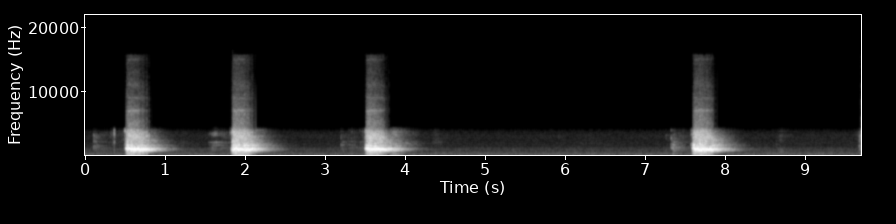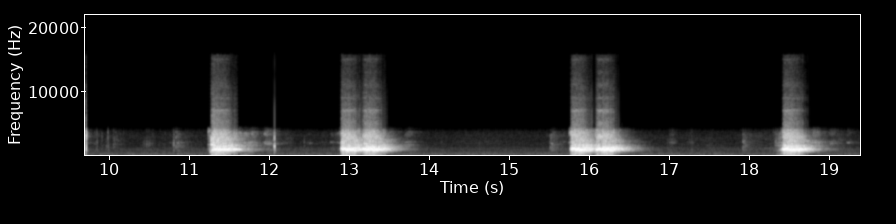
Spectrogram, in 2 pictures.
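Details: A Cairn Terrier demands his bone, which sits on the counter, with loud single barks indoors, sometimes in quick pairs, separated by pauses of one to four seconds, over a quiet room hum.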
